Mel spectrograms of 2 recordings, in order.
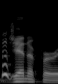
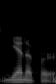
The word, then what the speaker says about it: Yennefer: Final Fantasy just like it's not Jennifer it's yennefer with those two movies you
